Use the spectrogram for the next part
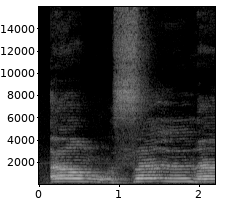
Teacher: Kata arsalna, alifnya dibaca tipis, fathah 1 harokat, ra-nya dibaca sukun, isti'la wa tafkhim, bergetar dan tebal. Huruf ra yang sukun dibaca tafkhim tebal karena sebelum huruf ra ada huruf alif yang harokatnya fathah.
